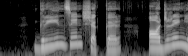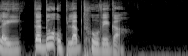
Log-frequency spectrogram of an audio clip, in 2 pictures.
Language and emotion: Punjabi, neutral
